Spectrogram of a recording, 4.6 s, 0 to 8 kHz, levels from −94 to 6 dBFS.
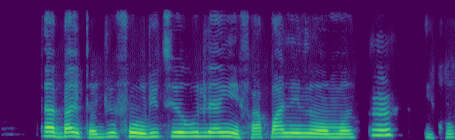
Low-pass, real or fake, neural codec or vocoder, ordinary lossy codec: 7.2 kHz; fake; codec, 16 kHz, 4 kbps, X-Codec, HuBERT features, trained on balanced general audio; none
